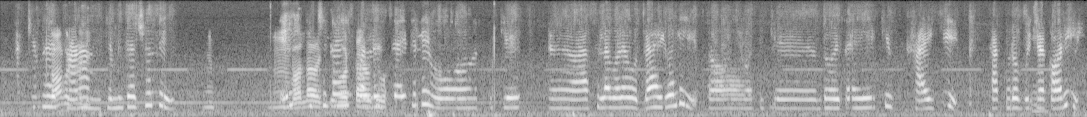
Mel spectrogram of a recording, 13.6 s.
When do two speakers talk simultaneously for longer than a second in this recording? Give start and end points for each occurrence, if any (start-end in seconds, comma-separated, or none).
3.6-4.8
